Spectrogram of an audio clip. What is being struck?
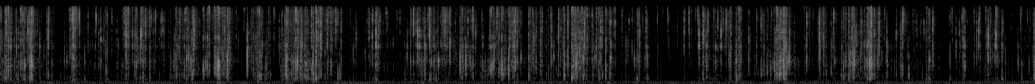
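Stack of yeast sachets in plastic wrap.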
